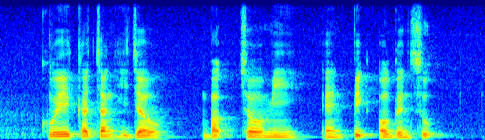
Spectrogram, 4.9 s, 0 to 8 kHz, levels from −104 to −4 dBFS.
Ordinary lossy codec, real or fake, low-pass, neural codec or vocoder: none; real; none; none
